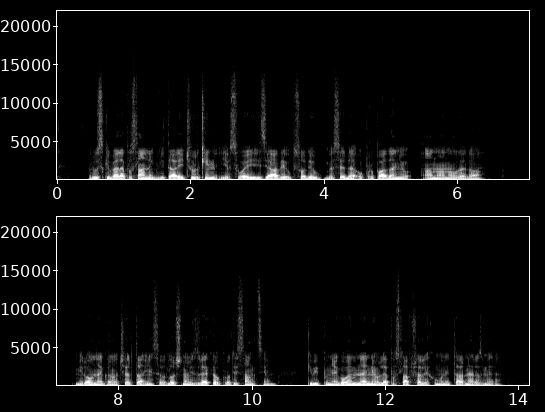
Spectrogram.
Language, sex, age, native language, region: Slovenian, male, 18-29, Slovenian, Pomurje region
